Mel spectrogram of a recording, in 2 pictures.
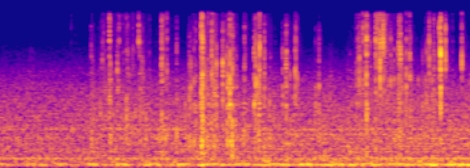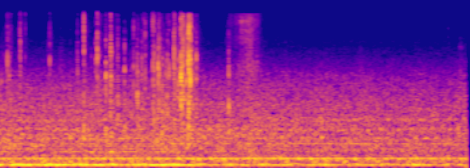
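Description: Clear plastic bag holding a bead bracelet being handled: crinkling with quick small clicks, from about a second in until near the end, over a steady low hum.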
